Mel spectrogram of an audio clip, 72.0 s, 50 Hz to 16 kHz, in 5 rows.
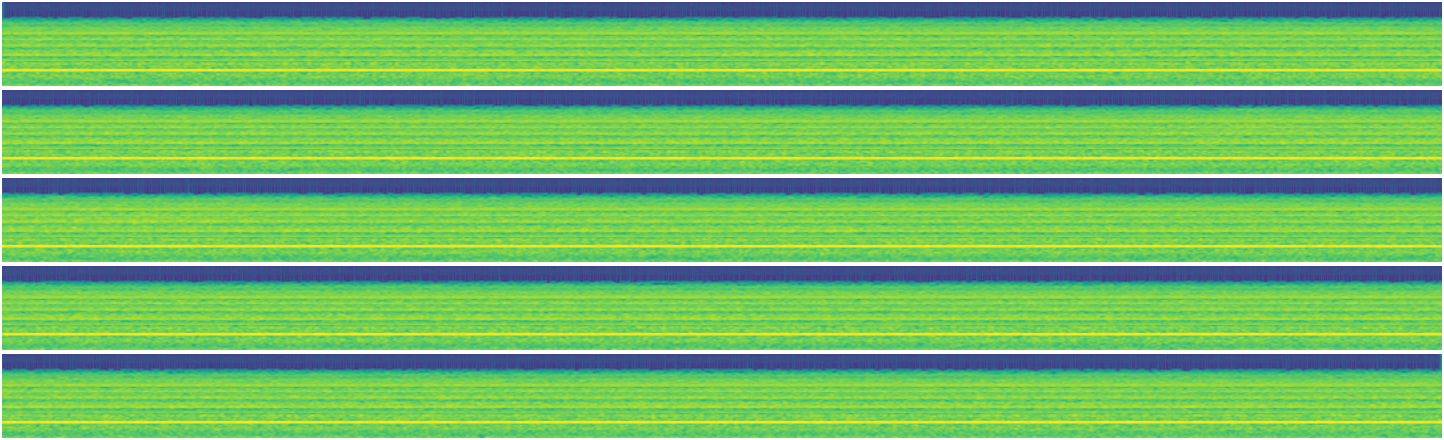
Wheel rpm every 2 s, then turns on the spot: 0, 0, 0, 0, 0, 0, 0, 0, 0, 0, 0, 0, 0, 0, 0, 0, 0, 0, 0, 0, 0, 0, 0, 0, 0, 0, 0, 0, 0, 0, 0, 0, 0, 0, 0, 0.
none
